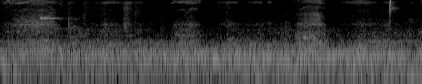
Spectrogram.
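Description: Near silence: room tone with faint rustling, one brief high chirp about half a second in, and a small click near the end.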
